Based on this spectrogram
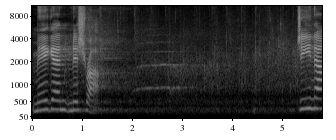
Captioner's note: applause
